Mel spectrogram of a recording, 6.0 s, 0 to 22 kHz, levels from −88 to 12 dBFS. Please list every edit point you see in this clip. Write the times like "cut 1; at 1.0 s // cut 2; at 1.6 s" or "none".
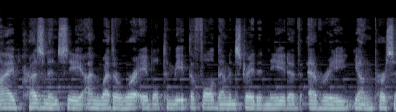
none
